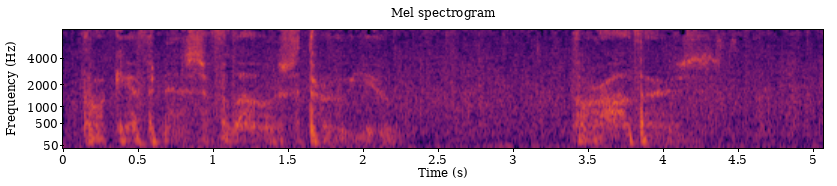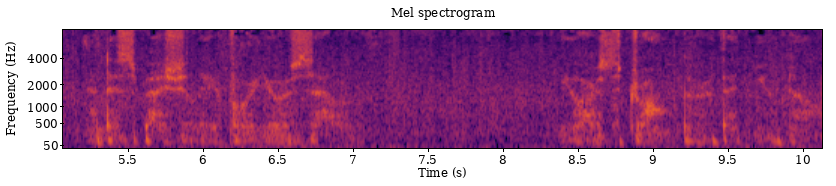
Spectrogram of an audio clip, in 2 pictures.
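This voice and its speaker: A man whispers ASMR bedtime tales and affirmations in a soft, breathy spa whisper, gentle and soothing, as in guided relaxation. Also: rough recording. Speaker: ASMR sleep storyteller.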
